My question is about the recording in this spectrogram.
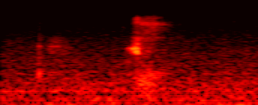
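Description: Near silence: quiet room tone, with one brief, faint sound just over a second in.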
